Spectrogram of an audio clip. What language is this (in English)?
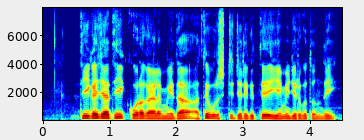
Telugu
